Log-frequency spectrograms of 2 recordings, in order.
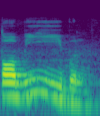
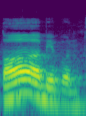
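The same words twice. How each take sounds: First: The middle vowel is held long. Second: The middle vowel is said short. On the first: The speaker calls it right. "tapi tabibun" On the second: The speaker calls it wrong. "Bukan tabibun, salah"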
